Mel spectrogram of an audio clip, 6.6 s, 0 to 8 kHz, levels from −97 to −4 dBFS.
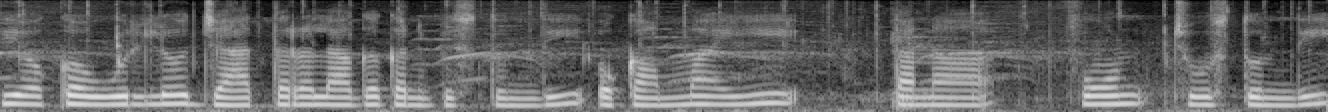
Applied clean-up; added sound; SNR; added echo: none; Drip + Bird; 18 dB; none.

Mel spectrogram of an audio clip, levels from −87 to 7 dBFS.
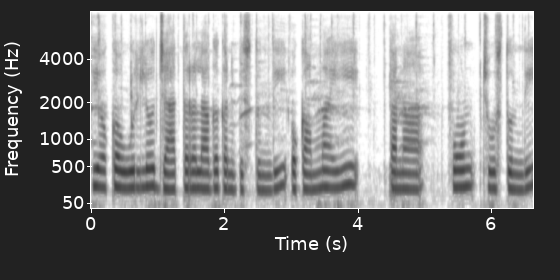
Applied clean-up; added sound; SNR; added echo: neural mask model RNNoise.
